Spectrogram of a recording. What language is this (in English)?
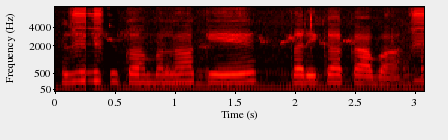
Bhojpuri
